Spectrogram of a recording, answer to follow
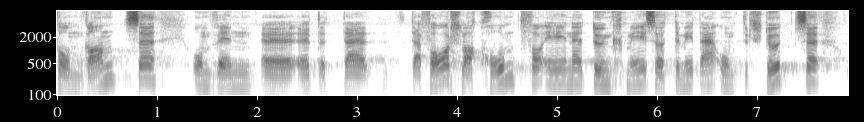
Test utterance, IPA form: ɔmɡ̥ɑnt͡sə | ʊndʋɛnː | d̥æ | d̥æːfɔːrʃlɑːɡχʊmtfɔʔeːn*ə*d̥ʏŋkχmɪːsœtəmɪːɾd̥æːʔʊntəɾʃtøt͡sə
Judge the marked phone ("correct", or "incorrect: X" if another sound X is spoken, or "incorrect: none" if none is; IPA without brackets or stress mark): correct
